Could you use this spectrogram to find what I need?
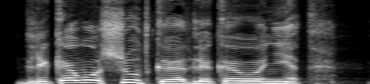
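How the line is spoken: Sighing. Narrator (Russian): вздохнул я

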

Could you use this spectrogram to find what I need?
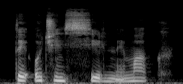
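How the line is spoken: Calm. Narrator (Russian): спокойно продолжила ректор

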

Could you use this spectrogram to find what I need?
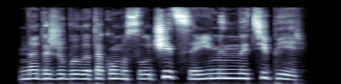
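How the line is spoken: Grumbling. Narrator (Russian): пробурчал он

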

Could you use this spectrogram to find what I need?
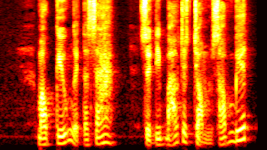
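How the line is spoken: Frightened trembling voice. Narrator (Vietnamese): Bà quá sợ hãi nên run rẩy nói

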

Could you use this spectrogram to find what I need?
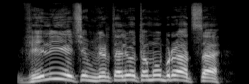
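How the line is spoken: Shouted. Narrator (Russian): крикнул он штурвальному

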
